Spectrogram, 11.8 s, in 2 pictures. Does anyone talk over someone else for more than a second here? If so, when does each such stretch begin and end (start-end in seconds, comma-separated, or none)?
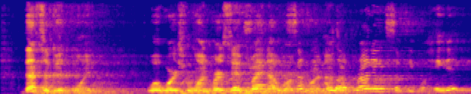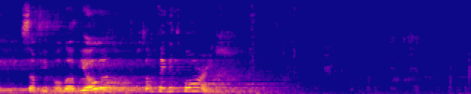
2.9-4.3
